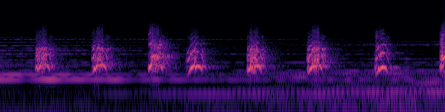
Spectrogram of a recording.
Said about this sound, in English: Shush, Nikki! That's our new protector, Gerard. Don't bark at him! Good boy.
